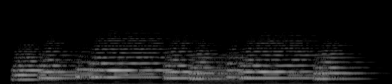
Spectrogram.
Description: Ring Leitmotiv, mid

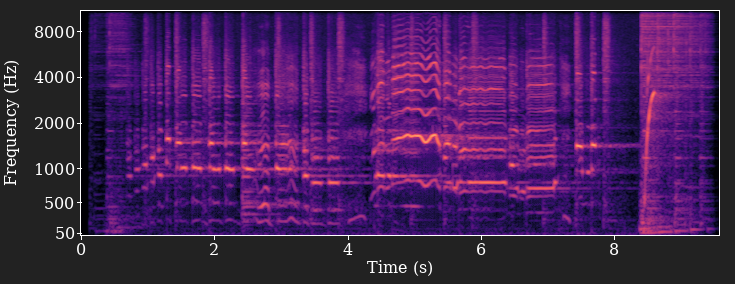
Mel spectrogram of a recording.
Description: flute

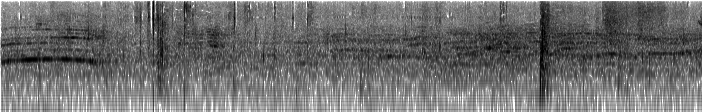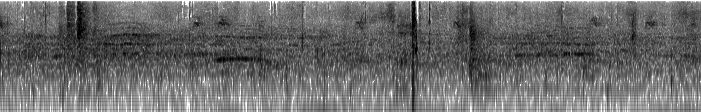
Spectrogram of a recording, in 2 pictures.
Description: Nishinari Park

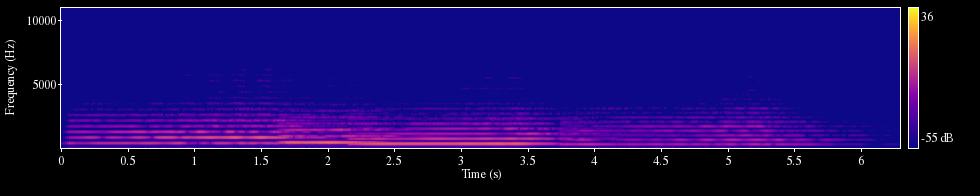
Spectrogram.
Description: Horncomposer sad; Horncomposer lesson 1b

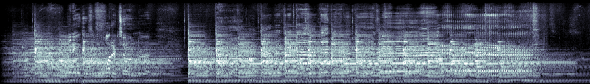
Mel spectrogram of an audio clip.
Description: Piano

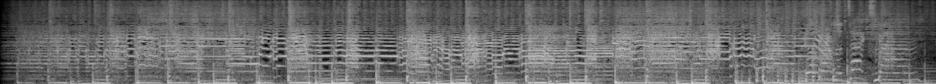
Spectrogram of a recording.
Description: The guitar solo

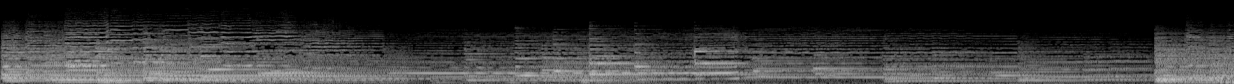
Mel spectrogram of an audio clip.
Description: Violin Sonata; Ornstein

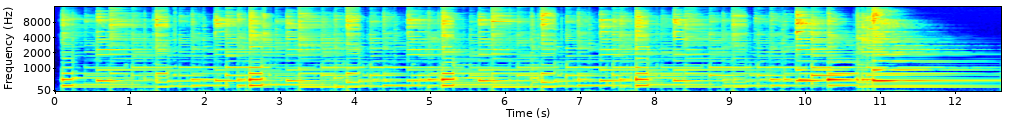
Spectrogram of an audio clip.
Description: Hammer on guitalin

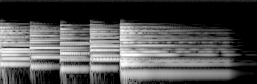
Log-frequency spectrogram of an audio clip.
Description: Cadence relative

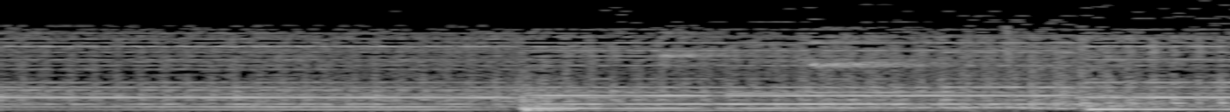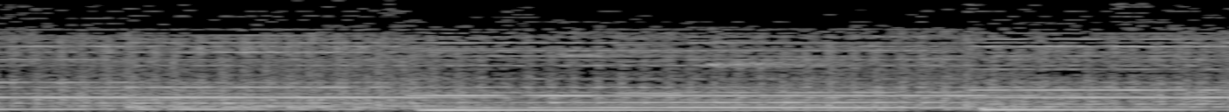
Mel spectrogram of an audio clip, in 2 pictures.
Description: organ

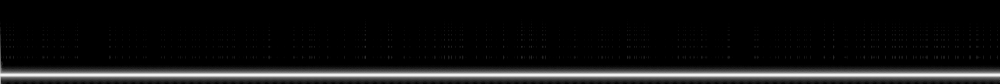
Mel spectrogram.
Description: Sinewave 444 Hz

